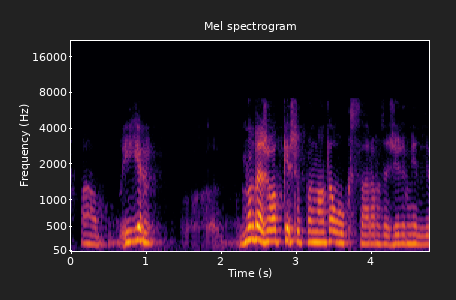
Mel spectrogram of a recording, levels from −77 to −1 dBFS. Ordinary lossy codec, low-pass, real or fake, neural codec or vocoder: none; 7.2 kHz; fake; codec, 24 kHz, 3 kbps, HILCodec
